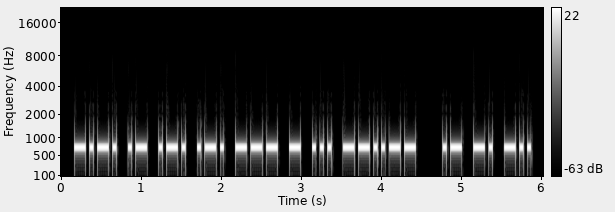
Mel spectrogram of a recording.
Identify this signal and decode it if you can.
Morse code, heard as a keyed tone, about 25 wpm, 700 Hz. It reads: CARROTS, AND
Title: Easy Phrases 25wpm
